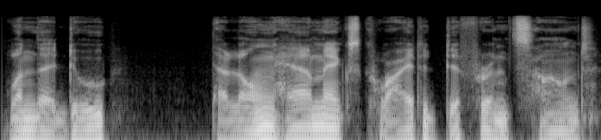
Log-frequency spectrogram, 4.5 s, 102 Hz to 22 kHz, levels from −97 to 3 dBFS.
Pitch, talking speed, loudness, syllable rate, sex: 75 Hz, 160 wpm, -20 LUFS, 4.4 syllables/s, male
